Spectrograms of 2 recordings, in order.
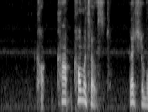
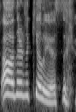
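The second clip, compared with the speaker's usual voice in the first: higher, slow mock neighbor voice; imitating neighbor Dave; 11 semitones higher, 5 dB louder, slower than usual. Neighbor Dave greeting the dog, higher and slow. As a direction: ham up the neighbor's cheerful mispronounced call. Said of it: "he'll be like".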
